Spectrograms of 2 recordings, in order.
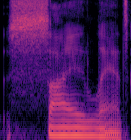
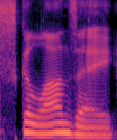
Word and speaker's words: Skilanze: It's pronounced like in sci-fi and then like lands, so silence.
